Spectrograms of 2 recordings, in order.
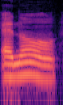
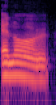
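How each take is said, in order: First: The d fades and n links into all. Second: The same.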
